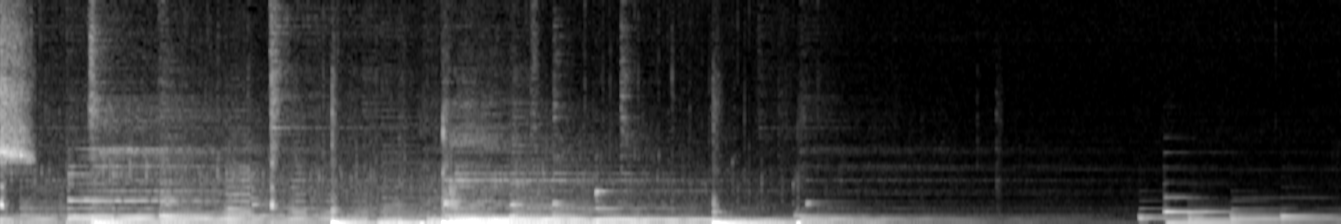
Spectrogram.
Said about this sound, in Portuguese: Vamos aplaudir Jesus.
